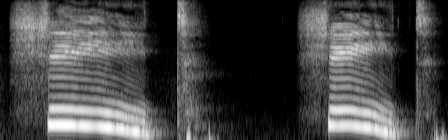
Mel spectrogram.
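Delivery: "sheet" with a long, stretched EE and falling tune; lengthened vowel; long I demo. Shown as a demonstration. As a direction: pull out the EE in "sheet". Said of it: "É alongado desse jeito mesmo".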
